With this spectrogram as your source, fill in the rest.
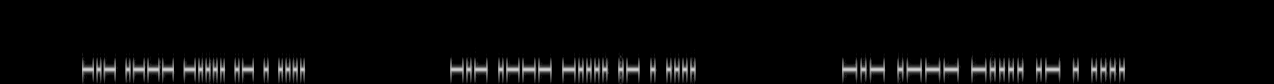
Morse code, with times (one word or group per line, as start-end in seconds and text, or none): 0.8-3.0 KJ6AEH
4.5-7.0 KJ6AEH
8.4-11.2 KJ6AEH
